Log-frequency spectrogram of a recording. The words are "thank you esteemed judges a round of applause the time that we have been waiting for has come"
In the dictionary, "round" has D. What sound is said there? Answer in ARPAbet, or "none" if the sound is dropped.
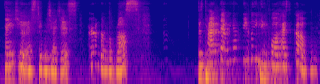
none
